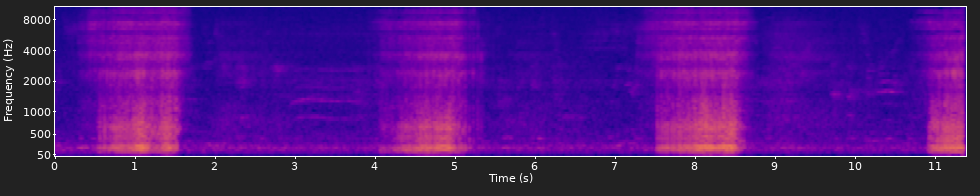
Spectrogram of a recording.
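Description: Loud rattling snores on each breath in, about four in eleven seconds, with quiet pauses between them: snoring.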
